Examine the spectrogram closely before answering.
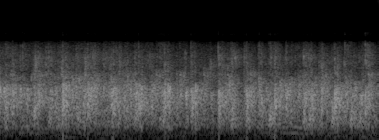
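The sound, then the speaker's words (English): A crowd claps steadily in a dense, continuous round of applause for the story Full Circle, many hands blending into a bright, even patter that holds at a constant level throughout with no voices. “Should we just a quick round of applause for Full Circle, then?”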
